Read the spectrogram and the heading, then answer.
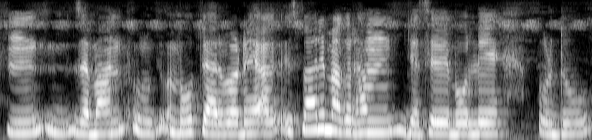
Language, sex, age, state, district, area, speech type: Urdu, female, 30-45, Bihar, Darbhanga, rural, spontaneous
